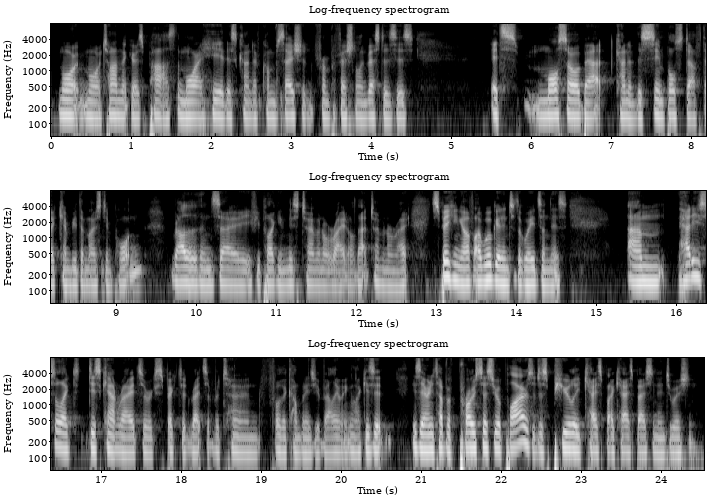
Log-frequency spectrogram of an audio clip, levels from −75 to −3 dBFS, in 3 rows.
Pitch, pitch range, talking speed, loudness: 130 Hz, 125-140 Hz, 235 wpm, -20 LUFS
